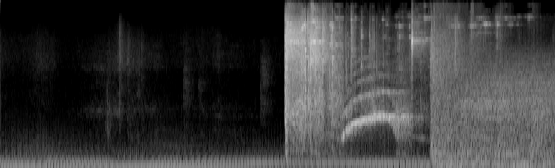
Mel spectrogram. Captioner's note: screams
